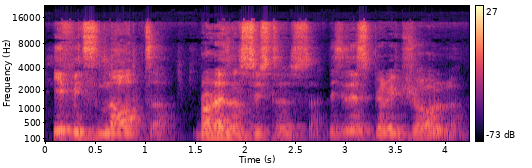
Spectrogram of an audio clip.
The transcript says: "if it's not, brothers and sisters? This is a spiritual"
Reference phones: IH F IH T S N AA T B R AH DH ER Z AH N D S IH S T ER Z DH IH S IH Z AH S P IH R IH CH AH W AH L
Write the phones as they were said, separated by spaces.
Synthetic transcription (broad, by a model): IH F IH T S N AA T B R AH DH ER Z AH N S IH S T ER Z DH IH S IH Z AH S P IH R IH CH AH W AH L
